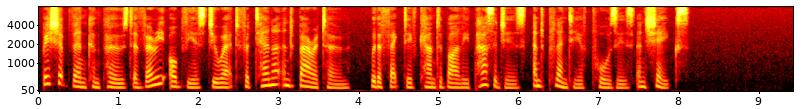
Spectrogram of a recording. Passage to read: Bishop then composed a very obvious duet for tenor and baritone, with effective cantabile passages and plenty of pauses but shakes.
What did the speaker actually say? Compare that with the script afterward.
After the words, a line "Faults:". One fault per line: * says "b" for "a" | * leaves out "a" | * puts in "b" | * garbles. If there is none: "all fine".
Bishop then composed a very obvious duet for tenor and baritone, with effective cantabile passages and plenty of pauses and shakes.
Faults:
* says "and" for "but"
